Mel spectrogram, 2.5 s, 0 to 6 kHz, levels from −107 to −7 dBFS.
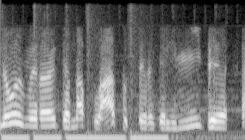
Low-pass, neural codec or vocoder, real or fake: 5.4 kHz; none; real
